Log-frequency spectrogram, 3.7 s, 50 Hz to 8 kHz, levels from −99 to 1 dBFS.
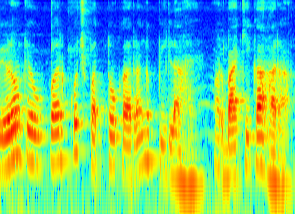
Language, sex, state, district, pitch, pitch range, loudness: Hindi, male, Uttar Pradesh, Jyotiba Phule Nagar, 150 Hz, 115-170 Hz, -18 LUFS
